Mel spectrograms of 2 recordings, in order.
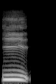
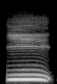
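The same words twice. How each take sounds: First: ई said short and clipped, barely held; teacher shows short ई: ई kept brief, not drawn out. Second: ई drawn out long and held; teacher shows long ई: stretch ई out. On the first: Teacher demonstrating to students, ई said short. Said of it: "छोटी ई को आपको थोड़ा कम खींचकर पढ़ना है". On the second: Teacher demonstrating to students, ई stretched long. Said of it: "लंबा थोड़ा खींचकर उच्चारण करना है". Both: Shown as a demonstration.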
